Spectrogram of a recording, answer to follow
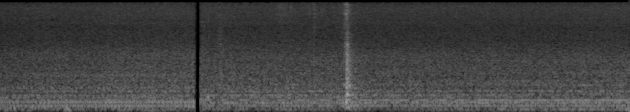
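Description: Steady low hum of running shop machinery, with one sharp click, a tap of metal, about three and a half seconds in. The sound cuts out for an instant about two seconds in.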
